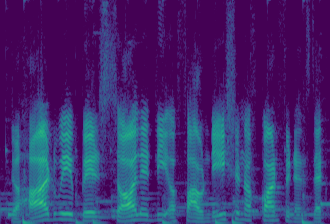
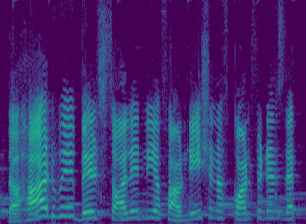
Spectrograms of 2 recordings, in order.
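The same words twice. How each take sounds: First: It is said in a deeper put-on voice. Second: It is said in an ordinary speaking voice.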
